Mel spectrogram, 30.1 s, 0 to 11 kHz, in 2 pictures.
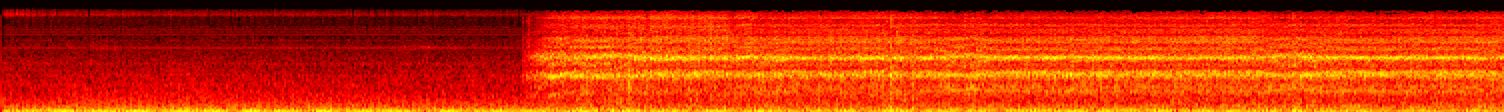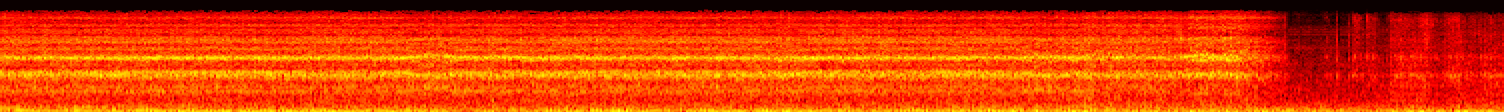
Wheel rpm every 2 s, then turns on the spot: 0, 0, 30, 160, 160, 160, 160, 160, 160, 160, 160, 160, 160, 120, 10.
28-30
